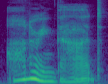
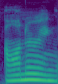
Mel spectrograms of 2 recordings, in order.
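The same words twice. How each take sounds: First: Said in the usual way. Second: Honoring said louder with a falling end; stress on honoring. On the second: Shown as a demonstration. Telling viewers the message, honoring said louder and falling. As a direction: lean hard into honoring and let it drop.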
